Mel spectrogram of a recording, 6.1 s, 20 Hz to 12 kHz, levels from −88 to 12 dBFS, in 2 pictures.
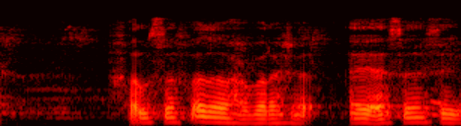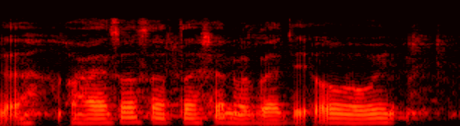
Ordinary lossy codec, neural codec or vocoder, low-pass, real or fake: none; codec, 16 kHz, 16 kbps, FreqCodec, larger model; 7.2 kHz; fake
